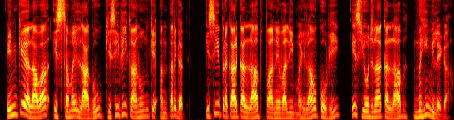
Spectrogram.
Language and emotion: Hindi, neutral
